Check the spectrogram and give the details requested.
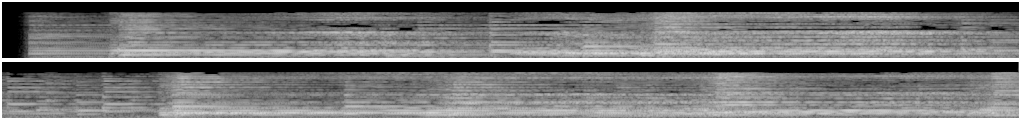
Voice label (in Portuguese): Telemensagens Amor Fem; Telemensagens 2017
